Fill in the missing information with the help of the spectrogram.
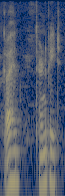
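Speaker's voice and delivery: plain reading voice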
